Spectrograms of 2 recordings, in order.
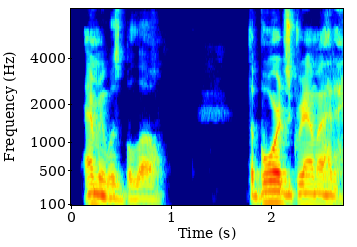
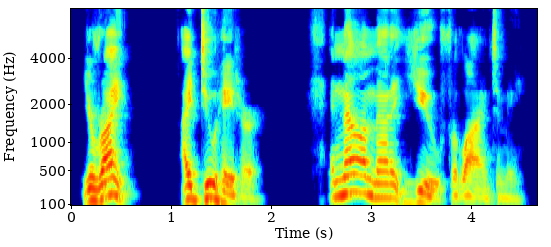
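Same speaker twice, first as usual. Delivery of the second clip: high, loud and furious; angry outburst; 6 semitones higher, 7 dB louder than usual. A narrator's reading. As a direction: spit out the hurt. Emery admits hating her mother.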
